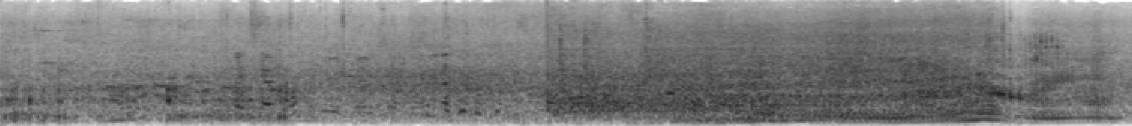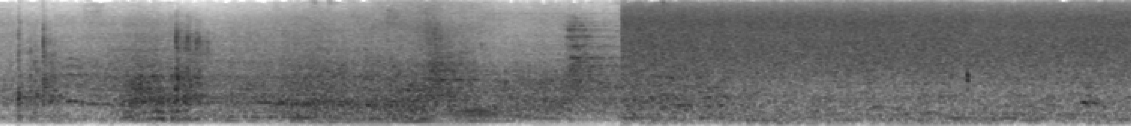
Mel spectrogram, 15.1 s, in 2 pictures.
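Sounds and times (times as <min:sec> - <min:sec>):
car engine accelerating: 0:03.7 - 0:15.0.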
